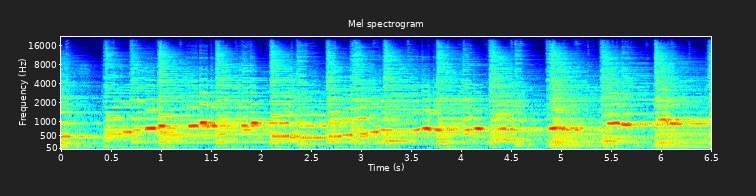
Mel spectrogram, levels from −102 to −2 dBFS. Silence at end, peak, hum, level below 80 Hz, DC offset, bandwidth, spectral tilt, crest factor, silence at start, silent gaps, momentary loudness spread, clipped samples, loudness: 0 s; -8 dBFS; none; -58 dBFS; under 0.1%; 19.5 kHz; -3.5 dB/octave; 16 dB; 0 s; none; 9 LU; under 0.1%; -23 LUFS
